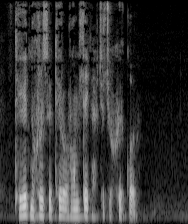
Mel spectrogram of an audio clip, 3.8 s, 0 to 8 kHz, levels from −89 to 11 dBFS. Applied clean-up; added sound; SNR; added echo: none; none; none; none.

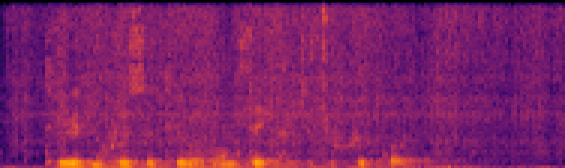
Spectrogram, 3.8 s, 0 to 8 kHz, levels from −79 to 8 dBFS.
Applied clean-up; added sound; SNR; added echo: none; Crumpling, crinkling; 9 dB; reverberation time 1.4 s.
